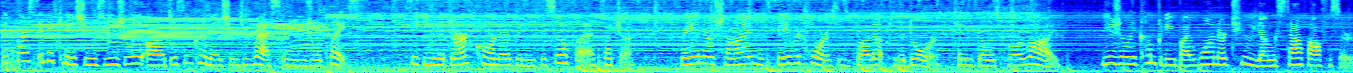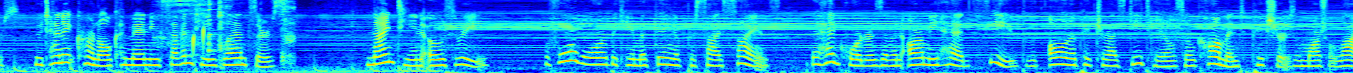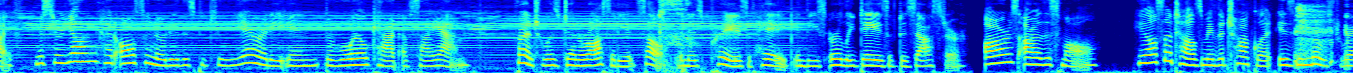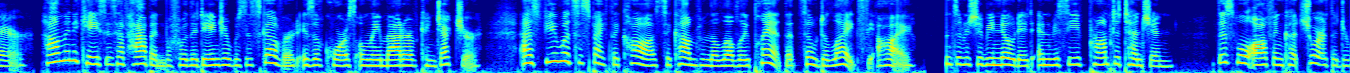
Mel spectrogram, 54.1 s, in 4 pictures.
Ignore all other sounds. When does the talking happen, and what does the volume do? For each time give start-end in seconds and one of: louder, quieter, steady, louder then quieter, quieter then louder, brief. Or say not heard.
0.0-16.5 steady
17.2-54.0 steady.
